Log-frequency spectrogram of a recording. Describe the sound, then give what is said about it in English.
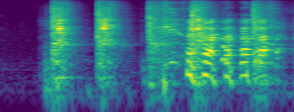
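Slaps swat at a fly behind window blinds: a run of five sharp, rattling smacks, the first two spaced apart and the last three coming in quicker succession. “Kill that fly. There's a fly up there. How am I going to kill it? Smash it when it gets bent behind the blinds.”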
